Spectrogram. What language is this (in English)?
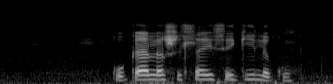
Tsonga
